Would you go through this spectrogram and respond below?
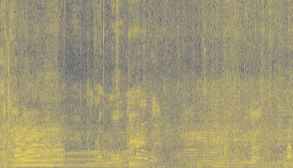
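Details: Cattle market at Pasar Pahing, Nganjuk, East Java: a loud, level, low moo opens, followed by shorter bending lows amid background chatter and crowd noise.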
